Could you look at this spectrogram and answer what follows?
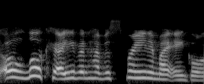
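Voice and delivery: high, loud show of proof; faking an injury. Retold or imitated. Figaro claims he jumped from the window, high and showy.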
